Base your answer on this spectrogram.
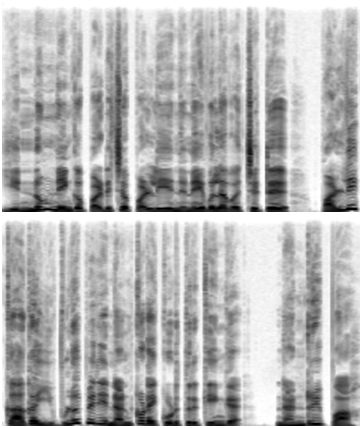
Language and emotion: Tamil, happy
